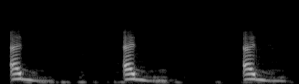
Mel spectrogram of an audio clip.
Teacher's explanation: जीम के मखरज पर आपकी जुबान जब लगेगी, तो वॉइस जो है वो रुक जाएगी, अज, अज। हम्म आपको यानी कि फ्लो नहीं हो रहा ना, अज ऐसे कुछ नहीं हो रहा, आपका पास ऑन नहीं हो रहा है वॉइस, अज, अज। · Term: शिद्दा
